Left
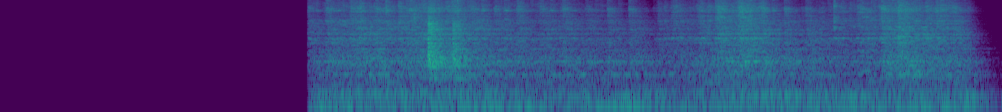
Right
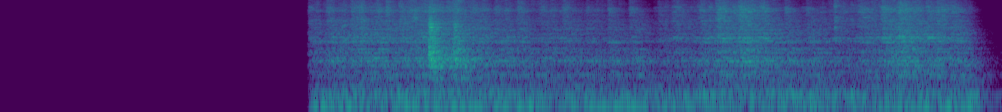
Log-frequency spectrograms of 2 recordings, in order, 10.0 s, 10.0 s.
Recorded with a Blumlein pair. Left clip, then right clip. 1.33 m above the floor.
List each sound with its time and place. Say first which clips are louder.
3.1 s a rattle: left 1 dB; 30° left, 0.8 m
